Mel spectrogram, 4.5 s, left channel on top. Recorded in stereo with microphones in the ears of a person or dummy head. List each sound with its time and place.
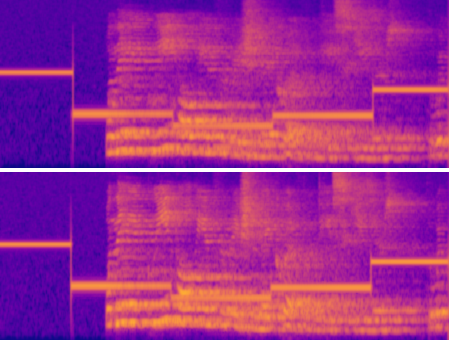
1.1 s a woman speaking: 25° right (ahead or behind), 1.1 m; by 4.4 s 80° right, 2 m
